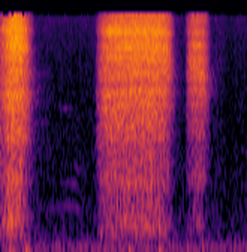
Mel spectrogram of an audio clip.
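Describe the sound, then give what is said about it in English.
A quick sniff, then a long, deep, drawn-in sniff lasting over half a second, followed by a brief final snuffle. The breathy, airy sounds are fairly loud, with no talking. “sniffed an even bigger sniff this time, getting a deep whiff.”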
